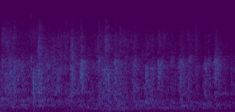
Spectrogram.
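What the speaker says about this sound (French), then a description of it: "Applaudissez-vous, applaudissez-vous" A crowd claps at an evening book launch event, with a steady wash of fairly faint applause continuing throughout.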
